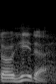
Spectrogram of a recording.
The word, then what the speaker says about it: Ojeda: from any spanish-speaking country he is from california and he wants it pronounced ohida and that's the way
